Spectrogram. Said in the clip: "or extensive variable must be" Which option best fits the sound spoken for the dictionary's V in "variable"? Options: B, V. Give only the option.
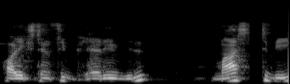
B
